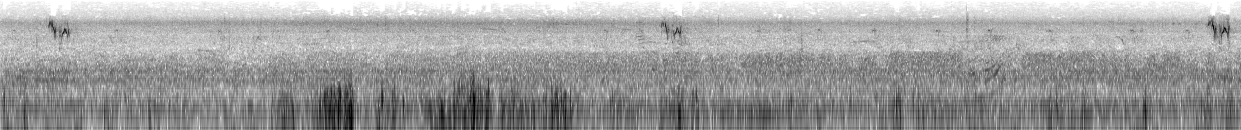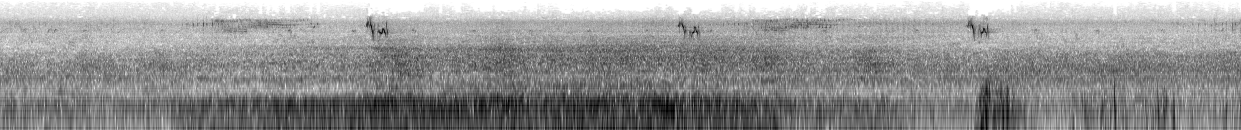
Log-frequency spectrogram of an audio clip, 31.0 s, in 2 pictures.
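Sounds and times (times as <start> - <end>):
bird chirping: 0.0 - 1.6, 7.0 - 8.8, 9.4 - 23.0, 23.9 - 31.0
low traffic rumble: 0.0 - 31.0
faint twittering: 5.5 - 31.0.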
